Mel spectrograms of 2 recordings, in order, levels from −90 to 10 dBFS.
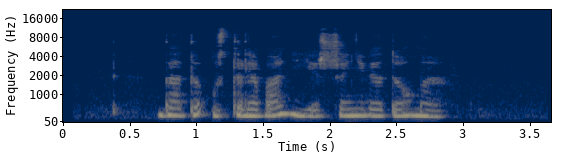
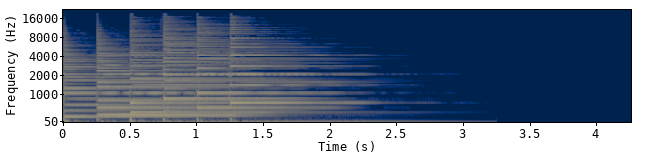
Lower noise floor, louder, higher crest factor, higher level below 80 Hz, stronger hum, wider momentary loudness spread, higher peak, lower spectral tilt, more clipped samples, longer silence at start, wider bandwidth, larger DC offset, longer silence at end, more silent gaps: about the same, -73 dBFS vs -72 dBFS; second, -36 LUFS vs -27 LUFS; about the same, 14 dB vs 18 dB; second, -88 dBFS vs -50 dBFS; neither; second, 7 LU vs 16 LU; second, -24 dBFS vs -14 dBFS; first, -4.5 dB/octave vs -2.5 dB/octave; neither; first, 0.7 s vs 0 s; second, 11 kHz vs 17.5 kHz; second, under 0.1% vs 0.3%; second, 0.8 s vs 1 s; neither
